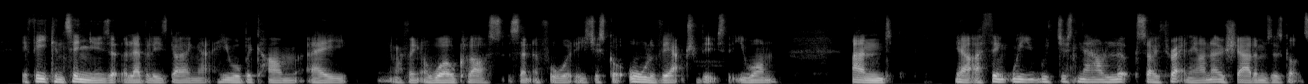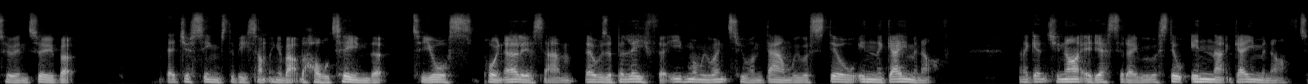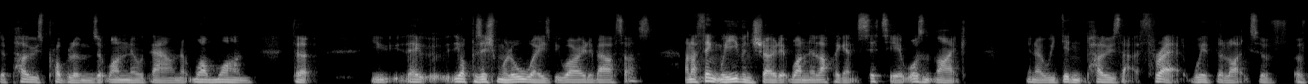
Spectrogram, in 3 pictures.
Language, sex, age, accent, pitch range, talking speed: English, male, 20-39, British, 95-115 Hz, 215 wpm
